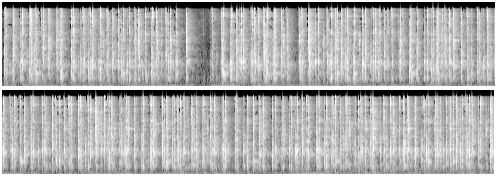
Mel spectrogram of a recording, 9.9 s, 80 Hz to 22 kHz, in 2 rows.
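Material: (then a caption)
Plastic, metal. Continuous fast typing on a large vintage beige IBM 3278 beam spring keyboard with plastic keycaps and a metal case, both hands striking keys with the fingertips. Dense, sharp, clacky keystrokes with bright, short ringing tones run steadily throughout, broken only by a brief pause near two seconds.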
